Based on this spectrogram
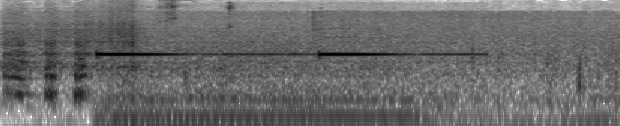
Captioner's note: car dinging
